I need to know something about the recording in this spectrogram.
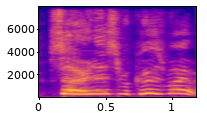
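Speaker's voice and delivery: high, loud recruit bark, imitated; recruit's shouted reply. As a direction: sound off like a recruit at inspection. Recruit answering drill instructor at inspection.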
